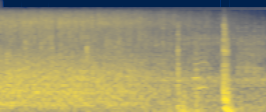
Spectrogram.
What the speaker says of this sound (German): Und weil wir im Regenwald sind, regnet es auch immer wieder mal kurz und heftig.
